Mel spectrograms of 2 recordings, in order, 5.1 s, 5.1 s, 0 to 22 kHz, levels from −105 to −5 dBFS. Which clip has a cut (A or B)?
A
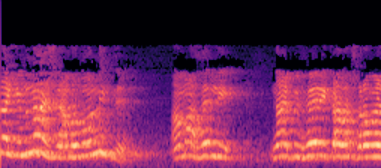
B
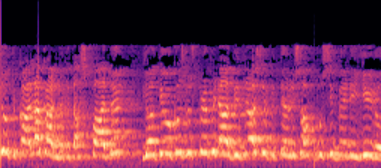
B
